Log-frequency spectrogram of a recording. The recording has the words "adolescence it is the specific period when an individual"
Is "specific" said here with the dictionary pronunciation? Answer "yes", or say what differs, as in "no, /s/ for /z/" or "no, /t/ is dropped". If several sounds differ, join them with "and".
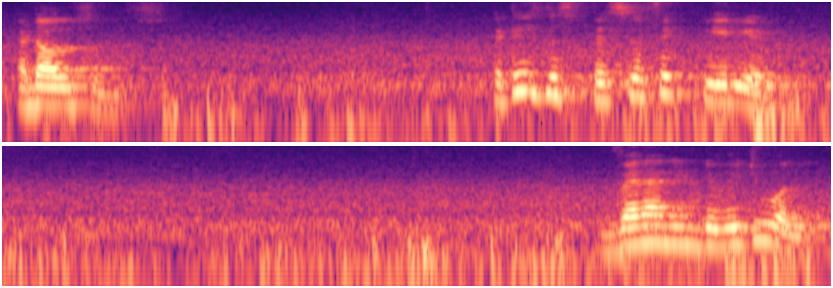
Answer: yes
